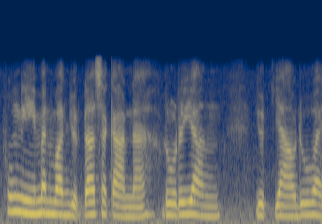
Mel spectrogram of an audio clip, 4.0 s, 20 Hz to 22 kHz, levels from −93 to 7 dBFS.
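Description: A short speech clip with no technical fault to report. It carries the light coding of the AMR wideband (HD Voice) codec, with the band limit and clarity that fit a rate of about 12.65 kbit/s.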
